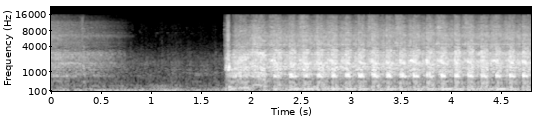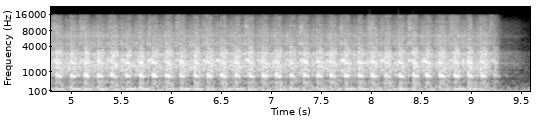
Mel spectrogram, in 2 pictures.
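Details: Toyota Kijang / Tamaraw FX with a dirty, frozen carburetor: steady fast cranking about three and a half turns per second for eight seconds without catching; hard start.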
